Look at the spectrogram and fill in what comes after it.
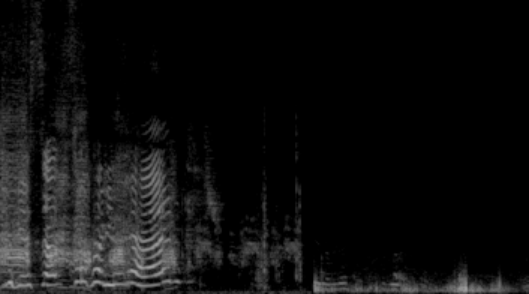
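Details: Goat in a funny goat compilation giving a loud quavering, wavering bleat of nearly two seconds, followed by quieter short grunting sounds and a brief break.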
